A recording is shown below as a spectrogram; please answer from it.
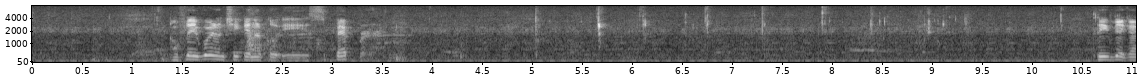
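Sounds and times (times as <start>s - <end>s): steady low hum: 0.0s - 11.0s
wet mouth clicks and smacks: 5.0s - 9.5s
chewing: 5.0s - 9.6s.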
